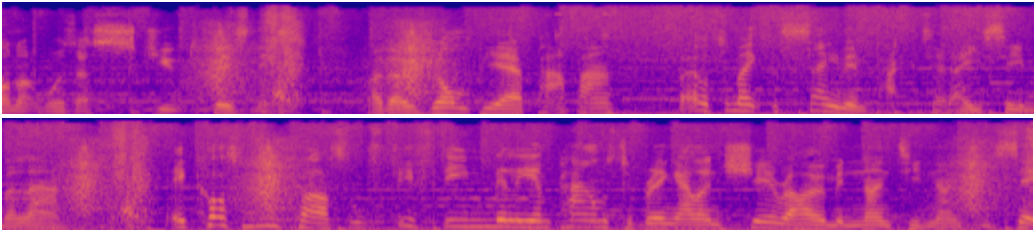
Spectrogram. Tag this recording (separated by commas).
Speech, Music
